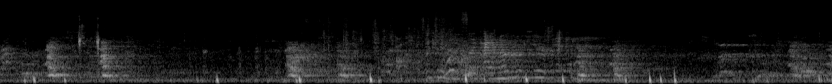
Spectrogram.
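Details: Dogs at a dog daycare in Hooksett, New Hampshire, recorded 10 April 2019: short sharp barks and yips scattered irregularly through a noisy room, over a woman talking and calling out.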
